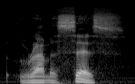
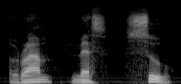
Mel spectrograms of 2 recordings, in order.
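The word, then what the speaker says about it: Ramesses: and that's his name it's the Greek uh transcription and pronunciation where people where we get ramases from but it's really Ram Ram mes Su Rah gave birth to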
